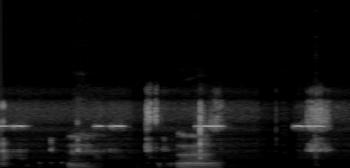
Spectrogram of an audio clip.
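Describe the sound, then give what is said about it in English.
An electronic alarm beeps in short, high-pitched bursts at irregular intervals, while a voice makes brief rising vocal sounds in between. “What is that beeping? Whose alarm's going off?”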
